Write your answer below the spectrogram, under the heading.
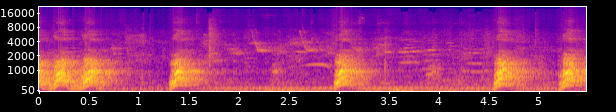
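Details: Leo, a German Shepherd, alerts to another dog outside with a quick double bark, then single loud barks spaced one to two seconds apart; a woman's voice speaking Marathi is faintly heard between them.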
